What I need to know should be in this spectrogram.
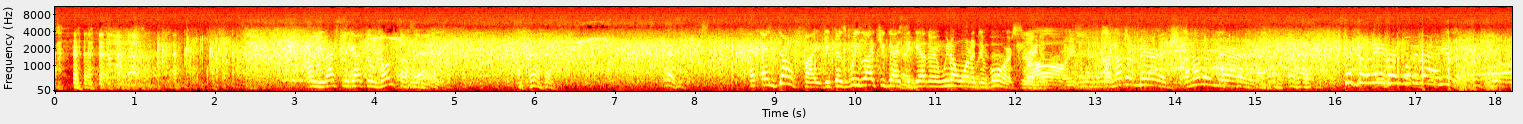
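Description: Men laugh heartily.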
